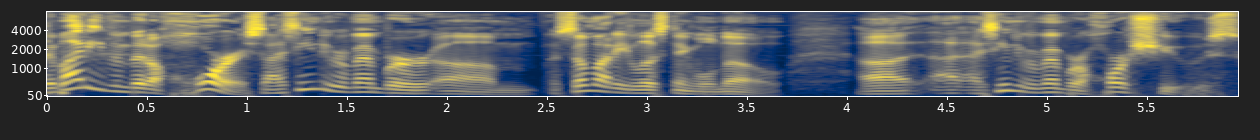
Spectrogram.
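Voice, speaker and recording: A man in an American accent rattles along at a very fast pace, captured on a very clean recording with a silent background. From Georgia, US South. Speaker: radio news anchor. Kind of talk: radio interview.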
